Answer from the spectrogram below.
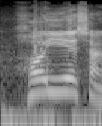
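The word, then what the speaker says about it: হ্যেষাং: আর জফলা উচ্চারণ কার মতো হয়, ইয়র মতো হয়। হ্যাঁ, তাহলে হ ইয়েষাং, অর্থাৎ আমরা যদি এটাকে ভাঙি তাহলে আসলে মূলত হয় কি, হ ইয়েষাং।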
